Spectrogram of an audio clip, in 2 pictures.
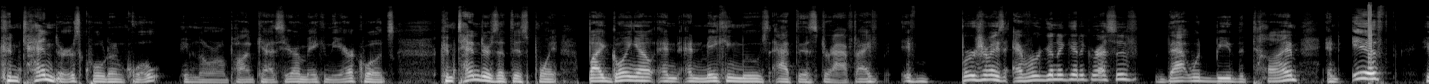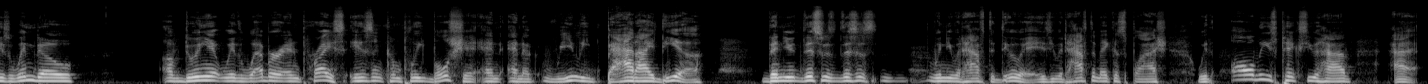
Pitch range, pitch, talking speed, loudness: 125-165 Hz, 145 Hz, 190 wpm, -21 LUFS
